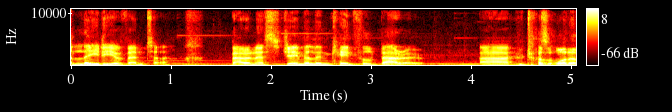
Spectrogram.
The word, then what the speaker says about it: Barro: thing i' I'd always Barrow so bar wheel barrow it's spelled like wheel barrow but without wheel So it's b a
